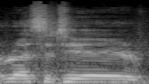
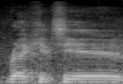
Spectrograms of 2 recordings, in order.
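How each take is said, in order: First: It sounds like the words reset and tier. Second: It sounds like the word racketeer. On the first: "a pun on reset and tier" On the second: "and racketeer"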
